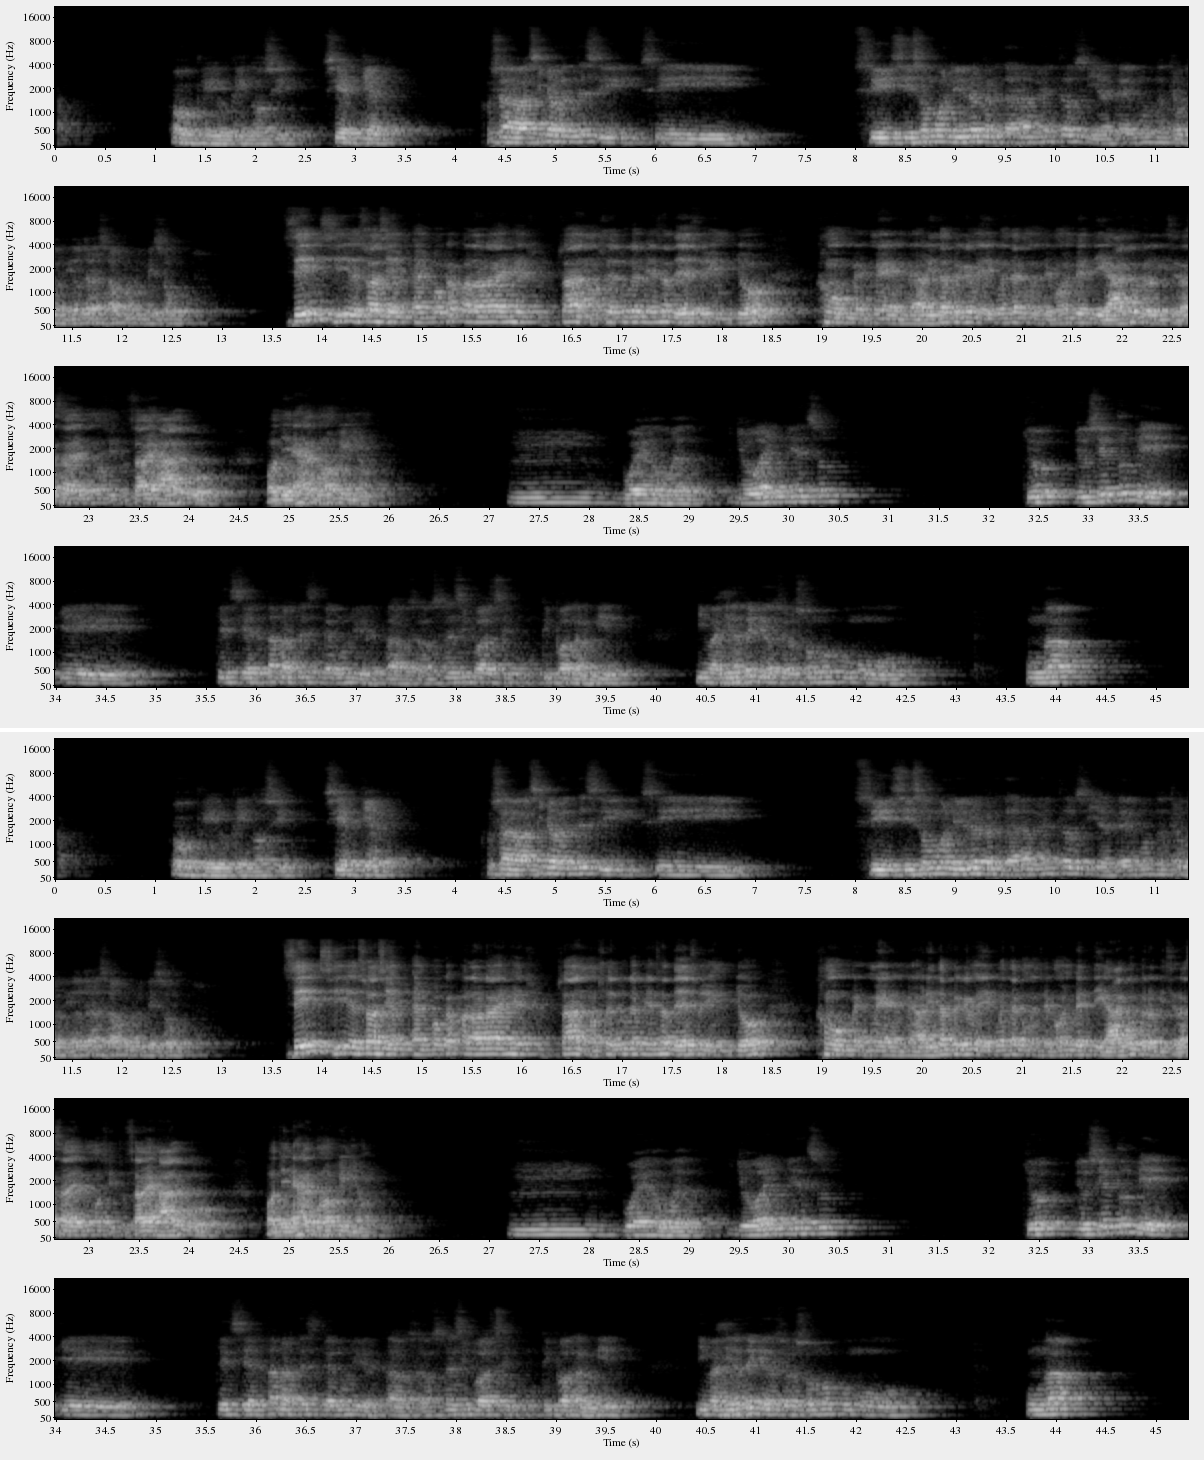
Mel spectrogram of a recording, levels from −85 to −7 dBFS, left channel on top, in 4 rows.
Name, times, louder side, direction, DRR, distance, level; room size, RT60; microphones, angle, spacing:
voice 1, 1.1-2.3 2.7-3.3 4.3-6.8 8.0-12.6 27.2-29.1 29.4-30.4 32.3-32.6 32.8-33.7 34.0-34.8 35.6-39.6 40.4-42.5 43.7-44.0, equal, 35° left, -13 dB, 1.1 m, -32 dB
voice 2, 13.6-18.4 18.9-24.2 24.8-25.8 40.6-40.8, right 1 dB, 35° right, -2 dB, 0.6 m, -29 dB
3.6 x 2.6 x 2.3 m, 1.0 s
head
